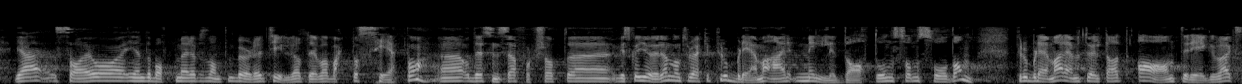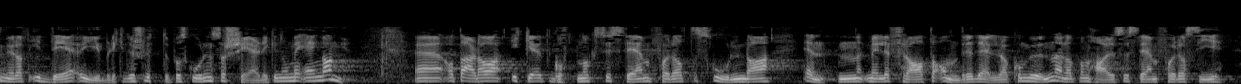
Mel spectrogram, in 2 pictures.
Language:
Norwegian Bokmål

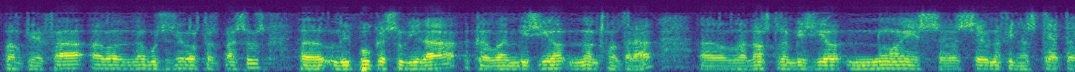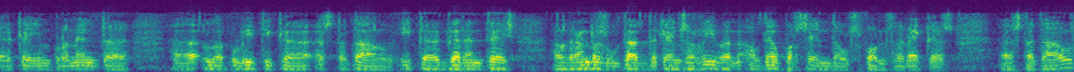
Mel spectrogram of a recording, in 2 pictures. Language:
Catalan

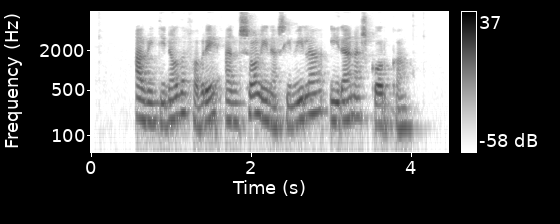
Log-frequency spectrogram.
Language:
Catalan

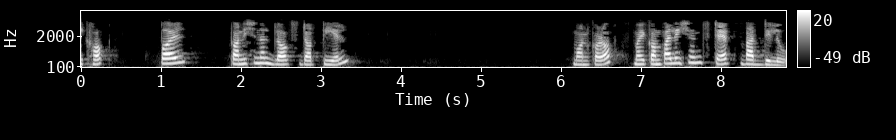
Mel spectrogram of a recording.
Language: Assamese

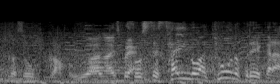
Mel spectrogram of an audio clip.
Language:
Japanese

